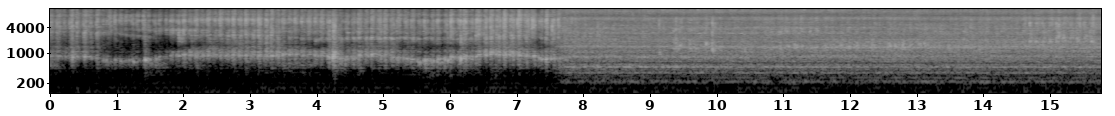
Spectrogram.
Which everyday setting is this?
restroom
